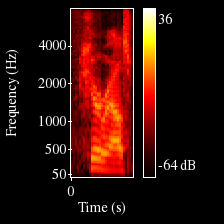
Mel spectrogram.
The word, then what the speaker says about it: Hurel: Yeah, so Hurel, but it's spelled H-U-R-E-L.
